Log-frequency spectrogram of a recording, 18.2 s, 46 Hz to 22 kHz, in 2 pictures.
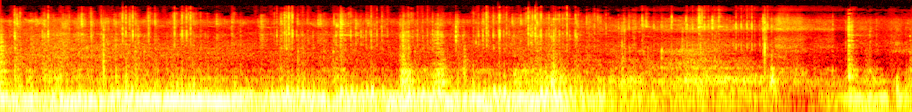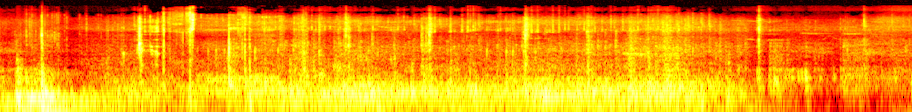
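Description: Low rumble of a 7¼-inch gauge miniature locomotive running along its track, loudest for the first six seconds and then quieter, with frequent clicks, scrapes and knocks as twigs and roots brush against it.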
